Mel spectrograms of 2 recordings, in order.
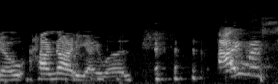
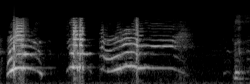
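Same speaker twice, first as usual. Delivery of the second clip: mock crying; faster than usual. Pulled-over teen apologizing to the officer, hammed-up crying. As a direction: wail it in an exaggerated tearful squeal. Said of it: "I'm crying".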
